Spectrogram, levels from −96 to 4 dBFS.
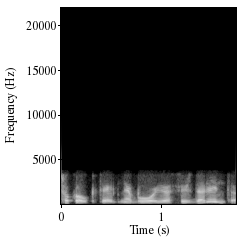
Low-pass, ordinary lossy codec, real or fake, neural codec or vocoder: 3.6 kHz; Opus, 24 kbps; real; none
